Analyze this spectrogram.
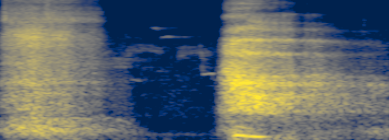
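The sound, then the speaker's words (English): A deep breath: two long, loud, airy rushes of breath separated by a short silent pause, the second one stronger and longer. No speech. “You go outside on the grass. You take a deep breath.”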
